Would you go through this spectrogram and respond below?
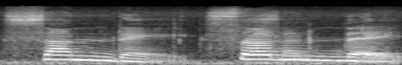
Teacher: So see the N and the D, your tongue is in the exact same place.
